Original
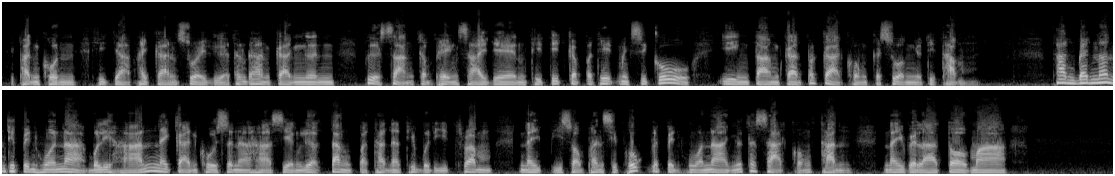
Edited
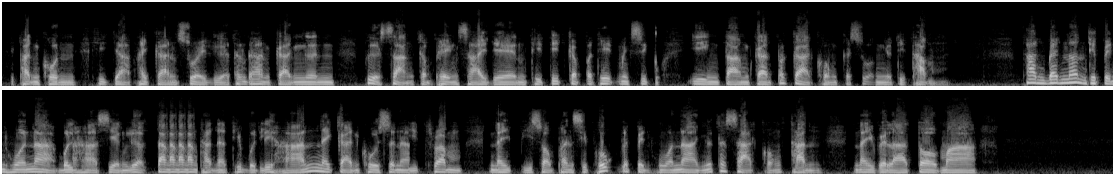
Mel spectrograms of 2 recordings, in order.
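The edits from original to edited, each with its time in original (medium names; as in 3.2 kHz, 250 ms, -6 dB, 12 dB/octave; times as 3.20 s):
6.54–6.84 s: delete
8.58–9.04 s: fade out, to -18 dB
12.12–13.56 s: move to 15.48 s
14.44 s: stutter in place 0.09 s, 4 plays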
